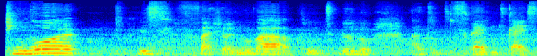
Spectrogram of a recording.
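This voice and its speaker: A woman's voice: on the low side, measured pace. A young woman with a Nigerian accent, chatting to camera and rambling through stories with lots of "like" and slang. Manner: rambling storytelling, constant "like", slangy. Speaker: vlogger. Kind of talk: casual chat to camera. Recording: distant mic, noisy background.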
